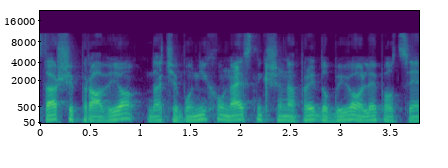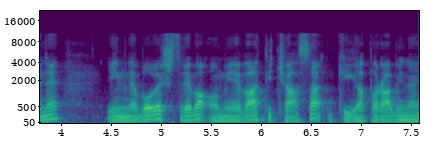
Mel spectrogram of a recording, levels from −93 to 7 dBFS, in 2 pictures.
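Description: Speech, and the whole way through it carries that rough, hissy halo and smeared underwater feel, with nothing above about 10.6 kHz. That's plainly audible codec damage, likely Nellymoser compression, the old Flash mic codec, at a rate that sounds like roughly 44 kbps.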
